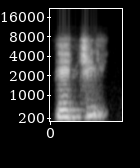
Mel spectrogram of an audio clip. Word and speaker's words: deqi: Now, this is what I was telling you, the Techi, spelled as Deqi, pronounced as Techi.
